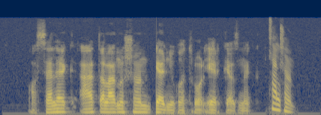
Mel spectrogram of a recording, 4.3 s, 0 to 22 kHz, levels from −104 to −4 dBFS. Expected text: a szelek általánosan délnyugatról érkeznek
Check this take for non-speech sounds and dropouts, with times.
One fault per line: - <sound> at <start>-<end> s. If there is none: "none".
- dropout at 2.0-2.1 s
- chirp at 3.6-3.9 s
